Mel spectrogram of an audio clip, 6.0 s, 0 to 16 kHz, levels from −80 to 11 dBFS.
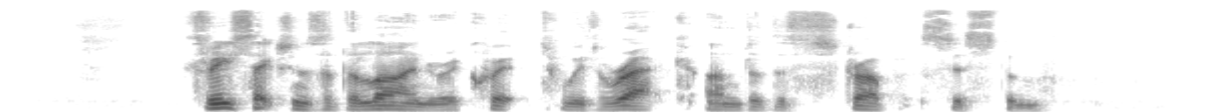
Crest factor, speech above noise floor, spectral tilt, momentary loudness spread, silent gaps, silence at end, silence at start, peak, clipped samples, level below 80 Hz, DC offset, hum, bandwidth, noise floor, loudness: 22 dB; 50 dB; -5 dB/octave; 15 LU; none; 0.85 s; 0.95 s; -6 dBFS; under 0.1%; -64 dBFS; under 0.1%; none; 11.5 kHz; -76 dBFS; -26 LUFS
